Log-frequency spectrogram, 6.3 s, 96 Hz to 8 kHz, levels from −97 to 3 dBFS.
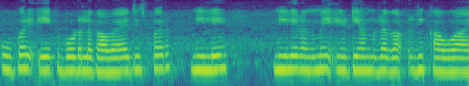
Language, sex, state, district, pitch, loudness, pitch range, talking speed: Hindi, female, Uttar Pradesh, Shamli, 220 Hz, -15 LUFS, 215-230 Hz, 165 wpm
